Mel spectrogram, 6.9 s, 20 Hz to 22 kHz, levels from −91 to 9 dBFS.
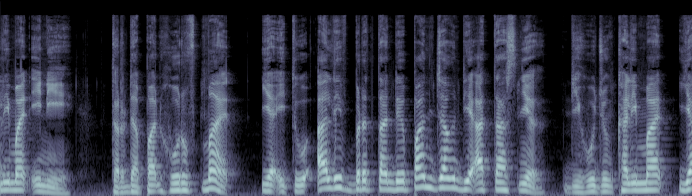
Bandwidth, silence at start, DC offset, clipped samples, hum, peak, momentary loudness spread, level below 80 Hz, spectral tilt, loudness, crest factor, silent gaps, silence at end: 16 kHz; 0 s; under 0.1%; under 0.1%; none; -2 dBFS; 9 LU; -52 dBFS; -5 dB/octave; -19 LUFS; 16 dB; none; 0 s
